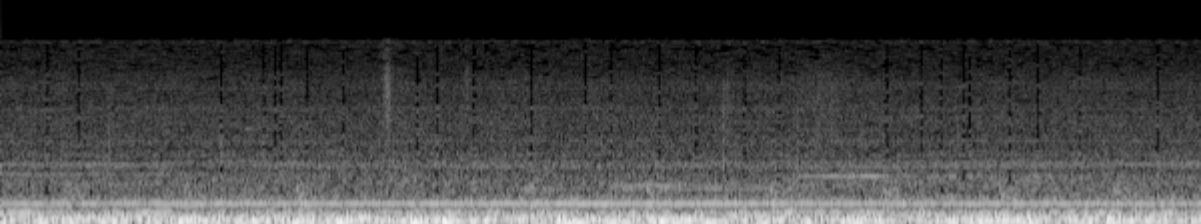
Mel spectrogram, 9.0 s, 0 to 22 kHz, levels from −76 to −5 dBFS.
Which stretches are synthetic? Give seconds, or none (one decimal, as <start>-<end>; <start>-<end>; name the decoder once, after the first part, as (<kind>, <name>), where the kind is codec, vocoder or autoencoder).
none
